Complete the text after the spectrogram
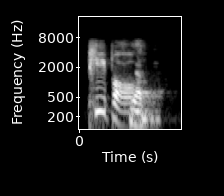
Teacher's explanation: my tongue is coming up and it's touching the back of my teeth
